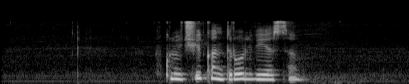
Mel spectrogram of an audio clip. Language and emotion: Russian, neutral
